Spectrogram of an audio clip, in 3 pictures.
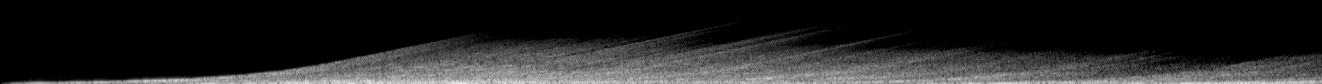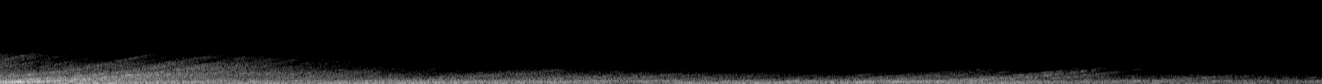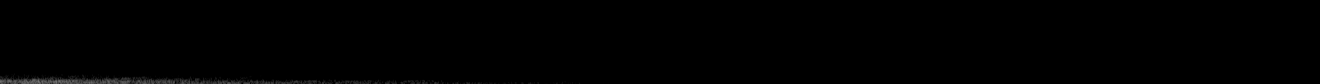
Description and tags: Something big just left, not sure what it was.
alien, atmosphere, atmospheric, sound-fx, space, synthetic-atmospheres, technology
